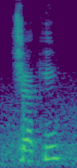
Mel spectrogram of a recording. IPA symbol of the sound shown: č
